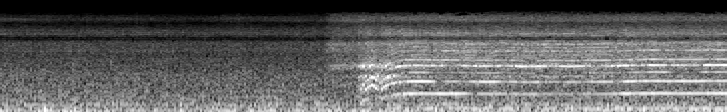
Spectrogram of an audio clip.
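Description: A big fan blowing steadily; about three and a half seconds in, a handheld orbital sander spins up with a quick rising whine and then runs at a steady pitch against the fiberglass boat hull, sanding down filler patches.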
